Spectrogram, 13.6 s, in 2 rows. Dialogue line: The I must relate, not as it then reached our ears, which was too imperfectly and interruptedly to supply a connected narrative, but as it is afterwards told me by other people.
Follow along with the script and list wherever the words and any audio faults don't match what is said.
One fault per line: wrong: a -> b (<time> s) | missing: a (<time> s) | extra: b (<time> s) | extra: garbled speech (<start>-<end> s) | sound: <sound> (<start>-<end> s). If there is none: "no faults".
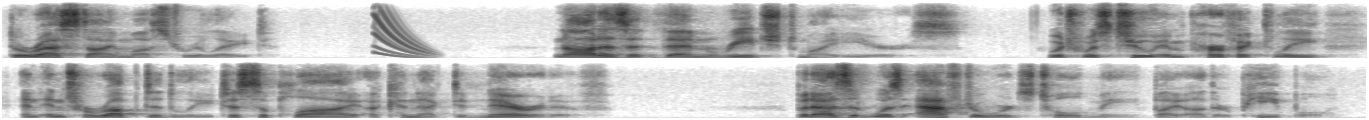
extra: rest (0.1 s)
sound: chirp (1.9-2.2 s)
wrong: our -> my (4.0 s)
wrong: is -> was (11.2 s)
